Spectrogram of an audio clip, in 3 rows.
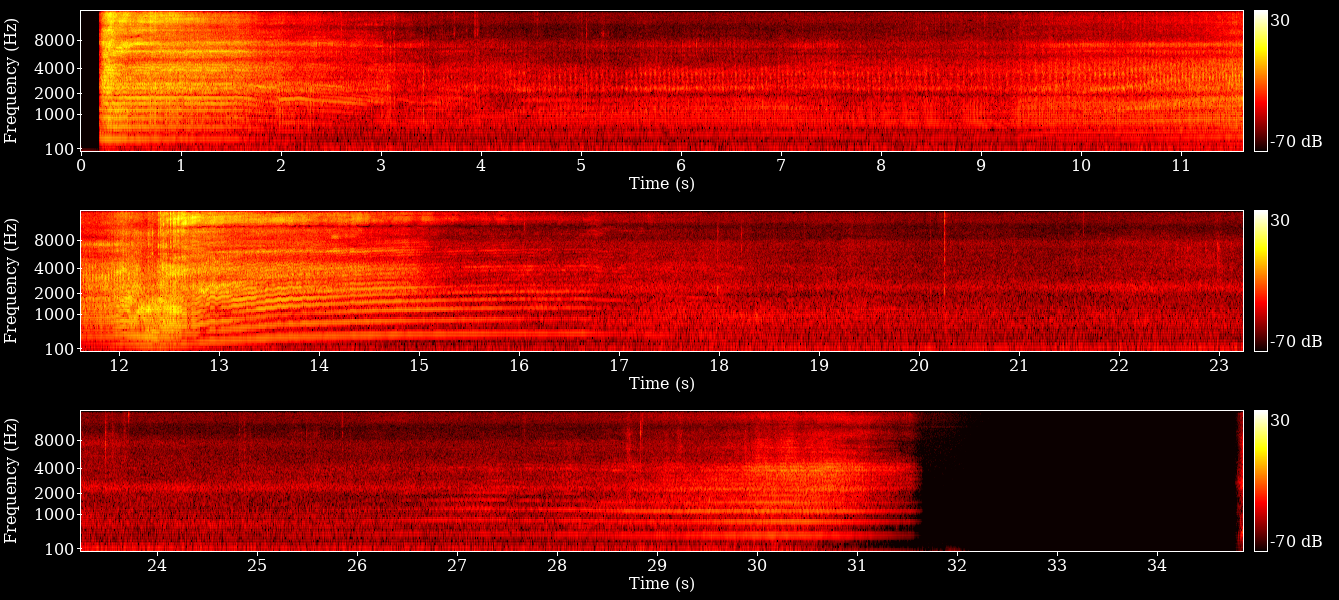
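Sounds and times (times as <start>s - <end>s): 
remote control toy car: 0.2s - 20.4s, 22.0s - 31.6s.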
